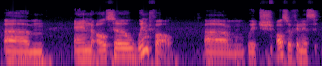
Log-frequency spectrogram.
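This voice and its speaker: A man who works as a voice actor, chatting casually about his projects in a halting, word-searching way. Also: mid-range voice, a little hiss or hum, rough recording. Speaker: voice actor, guest on a panel. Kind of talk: casual chat, plugging projects.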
